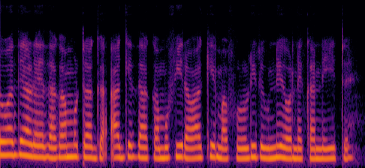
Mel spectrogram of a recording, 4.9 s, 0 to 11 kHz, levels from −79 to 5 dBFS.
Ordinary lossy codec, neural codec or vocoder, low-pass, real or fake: Opus, 24 kbps; none; 9.9 kHz; real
